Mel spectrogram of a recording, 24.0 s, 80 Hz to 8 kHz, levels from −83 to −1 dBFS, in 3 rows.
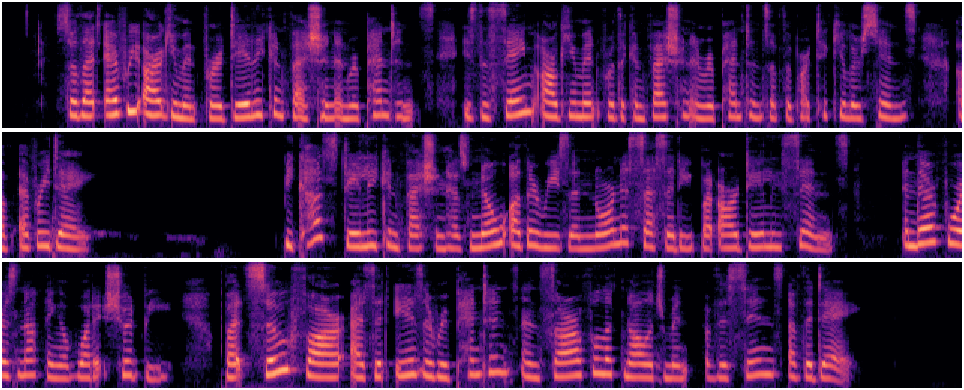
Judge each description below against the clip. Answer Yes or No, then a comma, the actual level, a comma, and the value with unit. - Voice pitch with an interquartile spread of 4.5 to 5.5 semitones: No, average, 2.9 semitones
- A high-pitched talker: Yes, very high, 280 Hz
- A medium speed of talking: Yes, average, 165 wpm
